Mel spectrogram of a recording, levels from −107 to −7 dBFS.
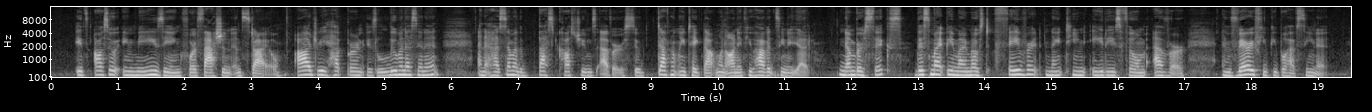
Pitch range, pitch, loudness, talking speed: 170-210 Hz, 190 Hz, -33 LUFS, 160 wpm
